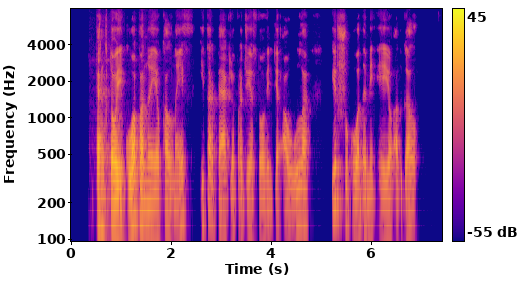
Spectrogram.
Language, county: Lithuanian, Telšiai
